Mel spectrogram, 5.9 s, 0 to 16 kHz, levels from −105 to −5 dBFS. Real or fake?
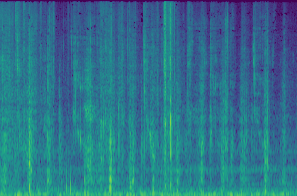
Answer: real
